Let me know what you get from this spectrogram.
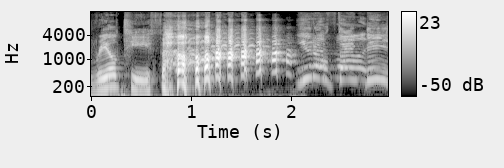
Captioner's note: laughing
